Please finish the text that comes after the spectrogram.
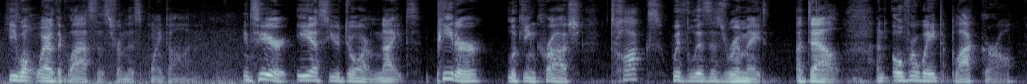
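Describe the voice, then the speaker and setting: A man narrating the stage directions of a radio play script in a steady, descriptive way. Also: lowish voice, unhurried.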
